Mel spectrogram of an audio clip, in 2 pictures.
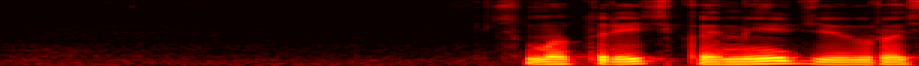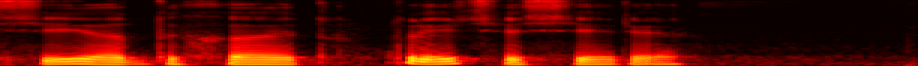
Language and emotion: Russian, sad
